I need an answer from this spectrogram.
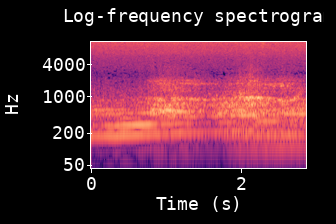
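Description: A car engine pulls away in pursuit of fleeing suspects, giving a steady, loud mechanical hum with a brief dip midway before it holds strong again.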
